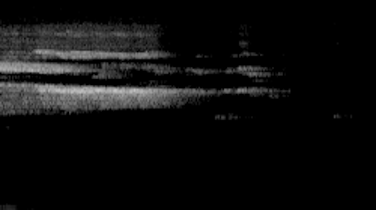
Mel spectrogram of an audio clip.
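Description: A mallet taps a hand drum.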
